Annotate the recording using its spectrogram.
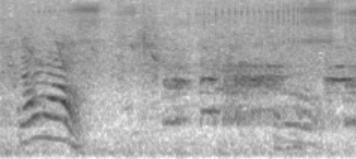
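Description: A rooster crowing faintly, one long held call starting about a second in.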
